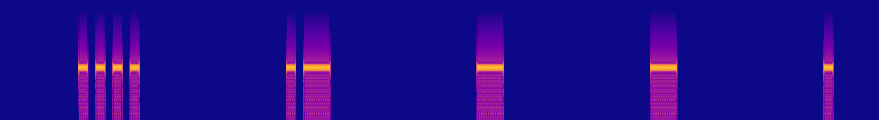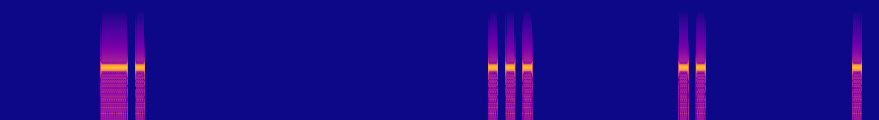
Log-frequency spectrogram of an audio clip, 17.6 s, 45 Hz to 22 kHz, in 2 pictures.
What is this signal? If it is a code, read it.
Morse code, heard as a keyed tone, about 14 wpm, spaced as for 5 wpm, 680 Hz. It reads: HATTEN SIE
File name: Morsekurs / Witze / Witz 13 Februar 2024 25 F70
